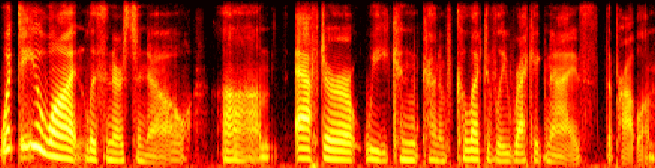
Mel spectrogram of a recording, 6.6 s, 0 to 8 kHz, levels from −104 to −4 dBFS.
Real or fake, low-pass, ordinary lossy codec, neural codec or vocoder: real; 7.2 kHz; Opus, 32 kbps; none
